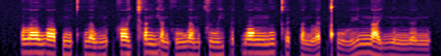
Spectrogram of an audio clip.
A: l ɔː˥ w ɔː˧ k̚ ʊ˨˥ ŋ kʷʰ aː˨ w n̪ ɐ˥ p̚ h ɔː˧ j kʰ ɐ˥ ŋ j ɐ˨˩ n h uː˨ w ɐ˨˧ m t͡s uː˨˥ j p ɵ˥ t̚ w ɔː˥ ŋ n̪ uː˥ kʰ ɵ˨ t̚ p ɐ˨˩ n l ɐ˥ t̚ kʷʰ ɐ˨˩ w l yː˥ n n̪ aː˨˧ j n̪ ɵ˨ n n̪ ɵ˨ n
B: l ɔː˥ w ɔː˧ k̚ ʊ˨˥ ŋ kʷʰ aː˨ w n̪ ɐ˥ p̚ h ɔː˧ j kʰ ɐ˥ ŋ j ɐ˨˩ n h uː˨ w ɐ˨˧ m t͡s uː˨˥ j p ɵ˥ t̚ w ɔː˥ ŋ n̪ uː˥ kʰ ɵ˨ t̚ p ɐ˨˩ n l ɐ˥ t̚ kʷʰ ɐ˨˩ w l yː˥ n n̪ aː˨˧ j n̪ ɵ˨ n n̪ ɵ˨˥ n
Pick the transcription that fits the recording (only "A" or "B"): A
